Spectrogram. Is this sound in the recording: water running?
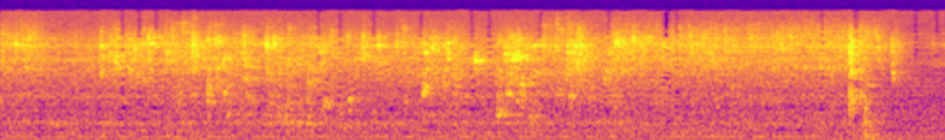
yes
